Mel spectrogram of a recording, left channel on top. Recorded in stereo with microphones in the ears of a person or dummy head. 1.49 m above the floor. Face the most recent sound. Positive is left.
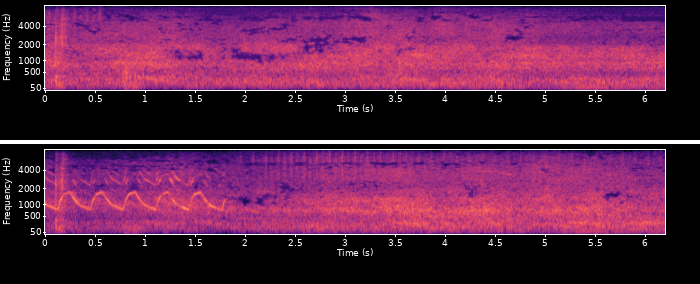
turn(degrees=-10)  # may be behind; listen again after turning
